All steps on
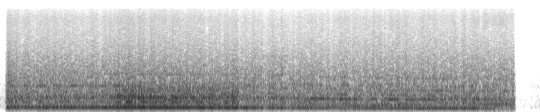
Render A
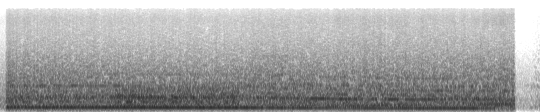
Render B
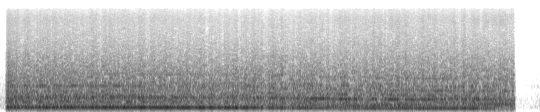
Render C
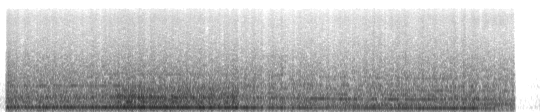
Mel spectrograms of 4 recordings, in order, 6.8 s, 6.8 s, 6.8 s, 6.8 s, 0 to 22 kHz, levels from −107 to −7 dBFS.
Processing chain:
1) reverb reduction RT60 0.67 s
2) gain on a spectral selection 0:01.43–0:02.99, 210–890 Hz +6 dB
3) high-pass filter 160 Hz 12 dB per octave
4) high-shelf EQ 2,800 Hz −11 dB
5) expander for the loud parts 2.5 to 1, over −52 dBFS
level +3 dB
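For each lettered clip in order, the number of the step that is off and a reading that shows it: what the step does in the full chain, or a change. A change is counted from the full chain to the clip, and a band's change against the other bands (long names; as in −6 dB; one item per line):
5, change in crest factor −3.5 dB
2, 500 Hz band −2.5 dB
3, 125 Hz band +2.5 dB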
